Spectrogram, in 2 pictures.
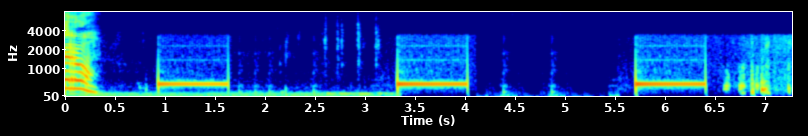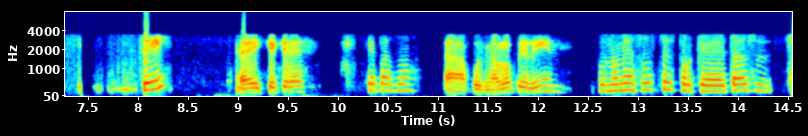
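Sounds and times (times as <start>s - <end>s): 
speech: 0.0s - 0.4s, 8.0s - 8.4s, 9.0s - 14.5s
telephone ringback tone while calling: 0.9s - 1.6s, 3.3s - 4.0s, 5.7s - 6.4s.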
